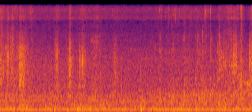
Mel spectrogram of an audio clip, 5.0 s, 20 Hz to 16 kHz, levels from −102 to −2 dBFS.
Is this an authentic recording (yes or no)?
yes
